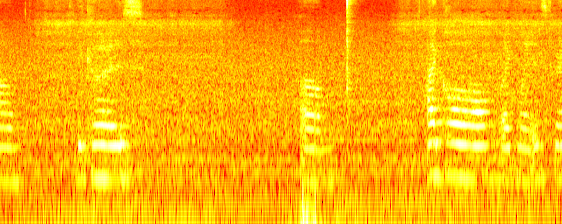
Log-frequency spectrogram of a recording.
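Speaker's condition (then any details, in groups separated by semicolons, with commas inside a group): Cerebral palsy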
